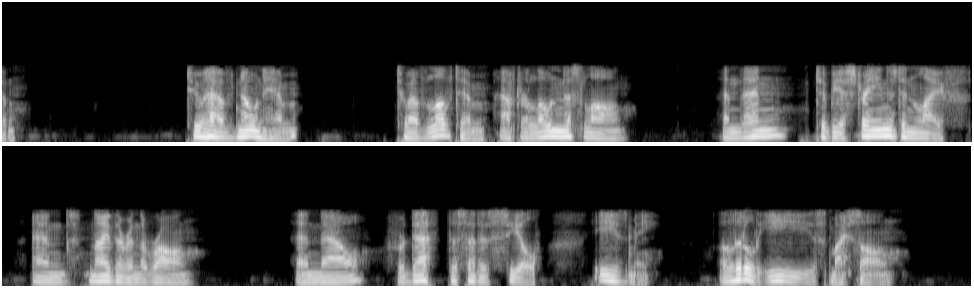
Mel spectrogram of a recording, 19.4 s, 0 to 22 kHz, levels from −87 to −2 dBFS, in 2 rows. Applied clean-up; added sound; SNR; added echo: none; none; none; none.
